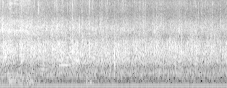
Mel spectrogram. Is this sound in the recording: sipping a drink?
no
